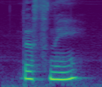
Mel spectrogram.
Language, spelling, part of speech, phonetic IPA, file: Czech, drsný, adjective, [ˈdr̩sniː], Cs-drsný.ogg
- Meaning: 1. rough (having a texture that has much friction; not smooth) 2. harsh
